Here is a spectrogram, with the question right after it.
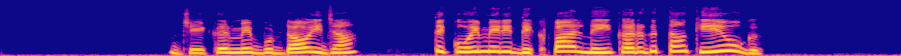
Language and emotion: Dogri, fearful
